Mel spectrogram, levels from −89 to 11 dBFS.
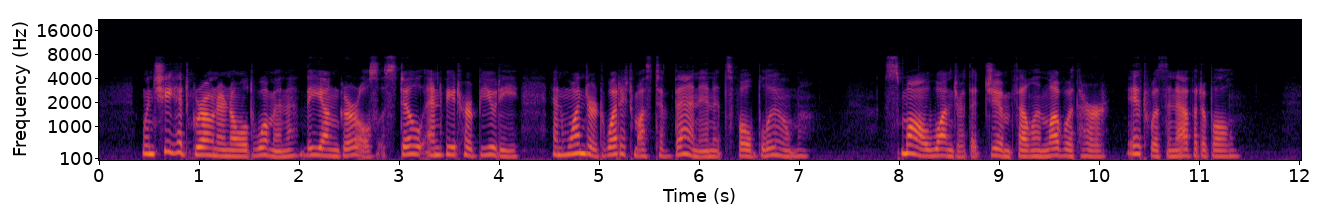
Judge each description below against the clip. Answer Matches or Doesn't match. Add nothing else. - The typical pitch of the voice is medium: Matches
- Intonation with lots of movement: Doesn't match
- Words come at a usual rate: Matches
